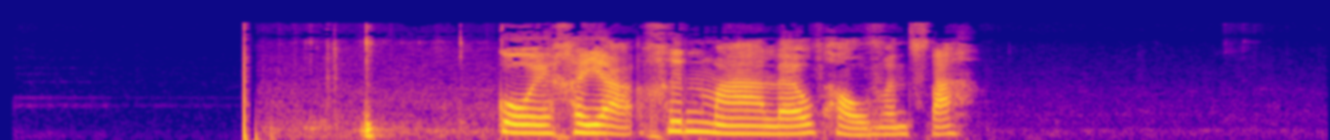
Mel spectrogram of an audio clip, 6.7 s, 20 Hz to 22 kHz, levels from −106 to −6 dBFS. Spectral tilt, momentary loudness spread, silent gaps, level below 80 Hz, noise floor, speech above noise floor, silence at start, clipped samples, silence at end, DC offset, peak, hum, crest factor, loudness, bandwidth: -4.5 dB/octave; 16 LU; none; -52 dBFS; -86 dBFS; 70 dB; 1.25 s; under 0.1%; 1.8 s; under 0.1%; -2 dBFS; none; 18 dB; -17 LUFS; 11.5 kHz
